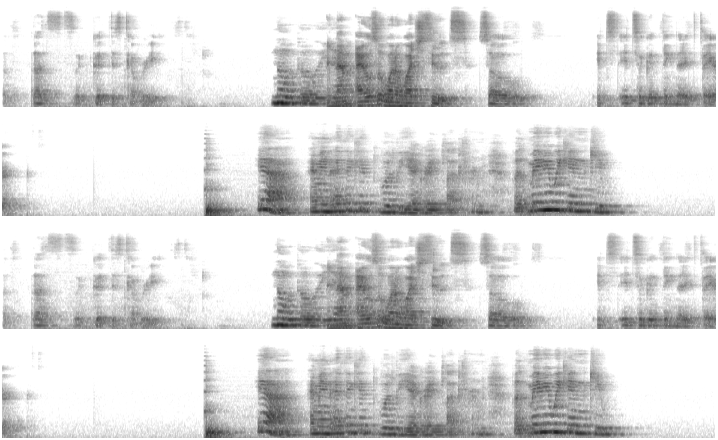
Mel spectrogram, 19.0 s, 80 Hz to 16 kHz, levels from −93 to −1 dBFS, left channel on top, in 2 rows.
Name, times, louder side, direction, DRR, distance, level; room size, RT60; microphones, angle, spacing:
voice 1, 0.9-2.0 4.3-6.9 8.1-9.6, left 2 dB, 25° left, 3 dB, 0.3 m, -31 dB
voice 2, 3.6-4.6 12.2-12.5 12.9-17.6, left 2 dB, 35° right, -2 dB, 1.0 m, -24 dB
5.3 x 2.0 x 2.4 m, 0.65 s
head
